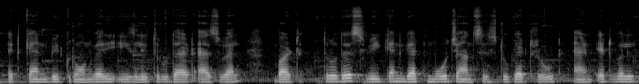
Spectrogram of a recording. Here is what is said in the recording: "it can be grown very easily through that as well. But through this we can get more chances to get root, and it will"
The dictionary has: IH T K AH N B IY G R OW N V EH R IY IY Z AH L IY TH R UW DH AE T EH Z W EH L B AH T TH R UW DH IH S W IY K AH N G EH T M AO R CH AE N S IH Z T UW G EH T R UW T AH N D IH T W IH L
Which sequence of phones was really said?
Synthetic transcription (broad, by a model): IH T K AH N B IY G R OW N V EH R IY IY Z AH L IY T R UW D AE T EH Z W EH L B AH T T R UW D IH S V IY K AH N G EH T M AO R CH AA N S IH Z T UW G EH T R UW T AH N D IH T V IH L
